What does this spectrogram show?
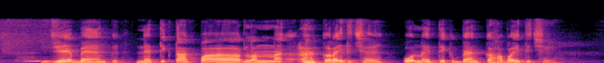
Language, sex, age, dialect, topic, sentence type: Maithili, male, 31-35, Bajjika, banking, statement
